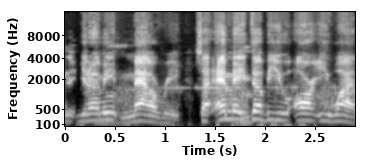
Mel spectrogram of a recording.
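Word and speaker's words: Māori: Maori. So M-A-W-R-E-Y, like Maori. Yeah, right? Like that. That's how you pronounce it. Yeah. Okay. Maori.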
